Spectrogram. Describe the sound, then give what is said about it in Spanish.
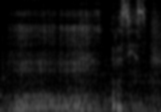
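A voice imitates the loud snoring of a sleeping husband: a long rumbling inhale drawn out for over a second, followed by a short nasal snort and a whistling exhale, clear. “Volté a ver a mi marido que seguía durmiendo a pierna suelta. Los ronquidos, please.”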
